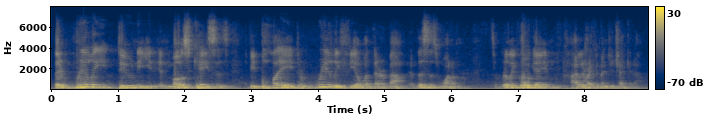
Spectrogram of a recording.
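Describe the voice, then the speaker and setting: Before a live audience in an event hall, a man presents student game awards, joking and teasing as he reads out the winners. His voice is a little high and his pace moderate. The recording is echoey and dull, typical of a hall.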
